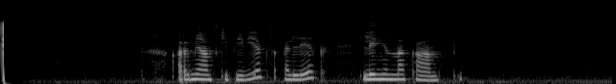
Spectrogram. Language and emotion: Russian, neutral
